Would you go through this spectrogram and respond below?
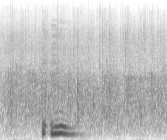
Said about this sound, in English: I know that I have one of my relatives from those nations in the audience, so we're gonna clap for that person.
